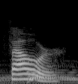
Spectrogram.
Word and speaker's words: five: getting them mixed up 0 one tree F pronounced like sour five 2 6 7 and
